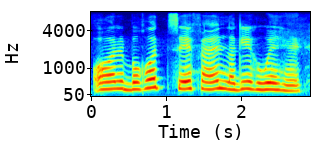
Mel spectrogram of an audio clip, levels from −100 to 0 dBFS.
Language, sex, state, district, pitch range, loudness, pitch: Hindi, female, Jharkhand, Ranchi, 235-270 Hz, -15 LUFS, 255 Hz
